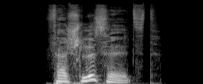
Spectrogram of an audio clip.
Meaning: second-person singular present of verschlüsseln
- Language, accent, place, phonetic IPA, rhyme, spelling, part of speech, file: German, Germany, Berlin, [fɛɐ̯ˈʃlʏsl̩st], -ʏsl̩st, verschlüsselst, verb, De-verschlüsselst.ogg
